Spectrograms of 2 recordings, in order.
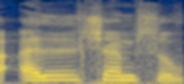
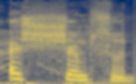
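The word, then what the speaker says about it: ash-shamso (الشمس): Seulement, le lam, vous ne le prononcez pas, vous ne dites pas al-shamso, vous dites ash-shamso direct. Donc le lam, il entre dans le sha, dans la lettre shin.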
